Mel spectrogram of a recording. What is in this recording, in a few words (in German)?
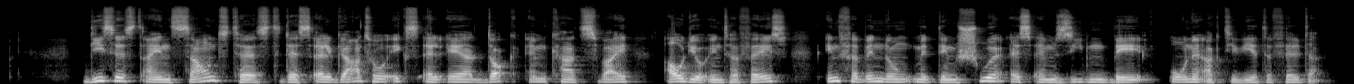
Elgato XLR DOCK MK.2 SHURE SM7B ohne Filter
